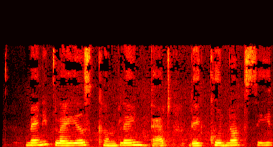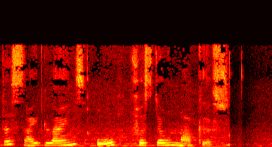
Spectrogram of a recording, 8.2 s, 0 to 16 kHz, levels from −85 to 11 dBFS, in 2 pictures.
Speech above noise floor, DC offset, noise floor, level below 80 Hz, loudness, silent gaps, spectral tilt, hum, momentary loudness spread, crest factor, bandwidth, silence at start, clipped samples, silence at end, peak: 32 dB; under 0.1%; -48 dBFS; -54 dBFS; -16 LUFS; none; -3.5 dB/octave; none; 8 LU; 14 dB; 11.5 kHz; 0.4 s; under 0.1%; 0.65 s; -2 dBFS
